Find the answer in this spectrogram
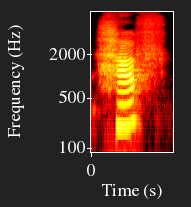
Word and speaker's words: half: et quand on est sur la demi-heure c'est half past half je précise on prononce bien le H comme quasiment c'est c'est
